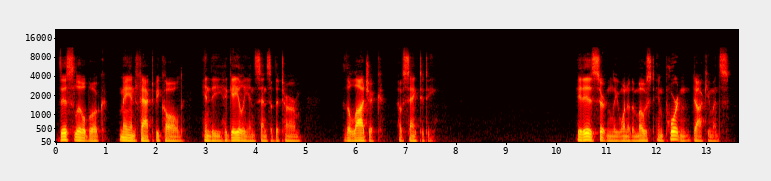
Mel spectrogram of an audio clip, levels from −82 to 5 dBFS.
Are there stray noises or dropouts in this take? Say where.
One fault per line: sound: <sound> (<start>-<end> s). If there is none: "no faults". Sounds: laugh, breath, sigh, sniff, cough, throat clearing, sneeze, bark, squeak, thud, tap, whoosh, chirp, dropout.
no faults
